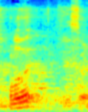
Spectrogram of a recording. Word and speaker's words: Bluiett: his name is proper pronunciation is blew it right blewett joins us and he's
